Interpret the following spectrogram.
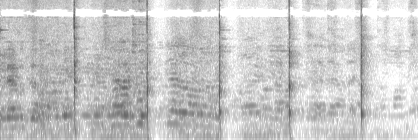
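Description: A heavy curved butcher's chopper striking a beef leg on a wooden chopping block: six sharp chops, evenly spaced about three every two seconds. Voices talk in the background for the first second and a half.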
